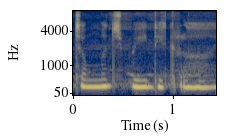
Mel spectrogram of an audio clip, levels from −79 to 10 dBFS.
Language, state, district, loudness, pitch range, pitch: Hindi, Arunachal Pradesh, Papum Pare, -13 LUFS, 195-210 Hz, 200 Hz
